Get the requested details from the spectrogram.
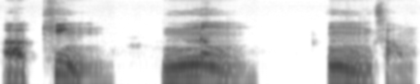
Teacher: ये सारे nasal sounds होते हैं, ये नोज से प्रोड्यूस होते हैं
